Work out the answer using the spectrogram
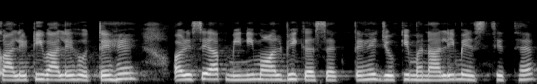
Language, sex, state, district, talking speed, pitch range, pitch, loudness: Hindi, female, Bihar, Bhagalpur, 225 wpm, 205-225 Hz, 215 Hz, -13 LUFS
